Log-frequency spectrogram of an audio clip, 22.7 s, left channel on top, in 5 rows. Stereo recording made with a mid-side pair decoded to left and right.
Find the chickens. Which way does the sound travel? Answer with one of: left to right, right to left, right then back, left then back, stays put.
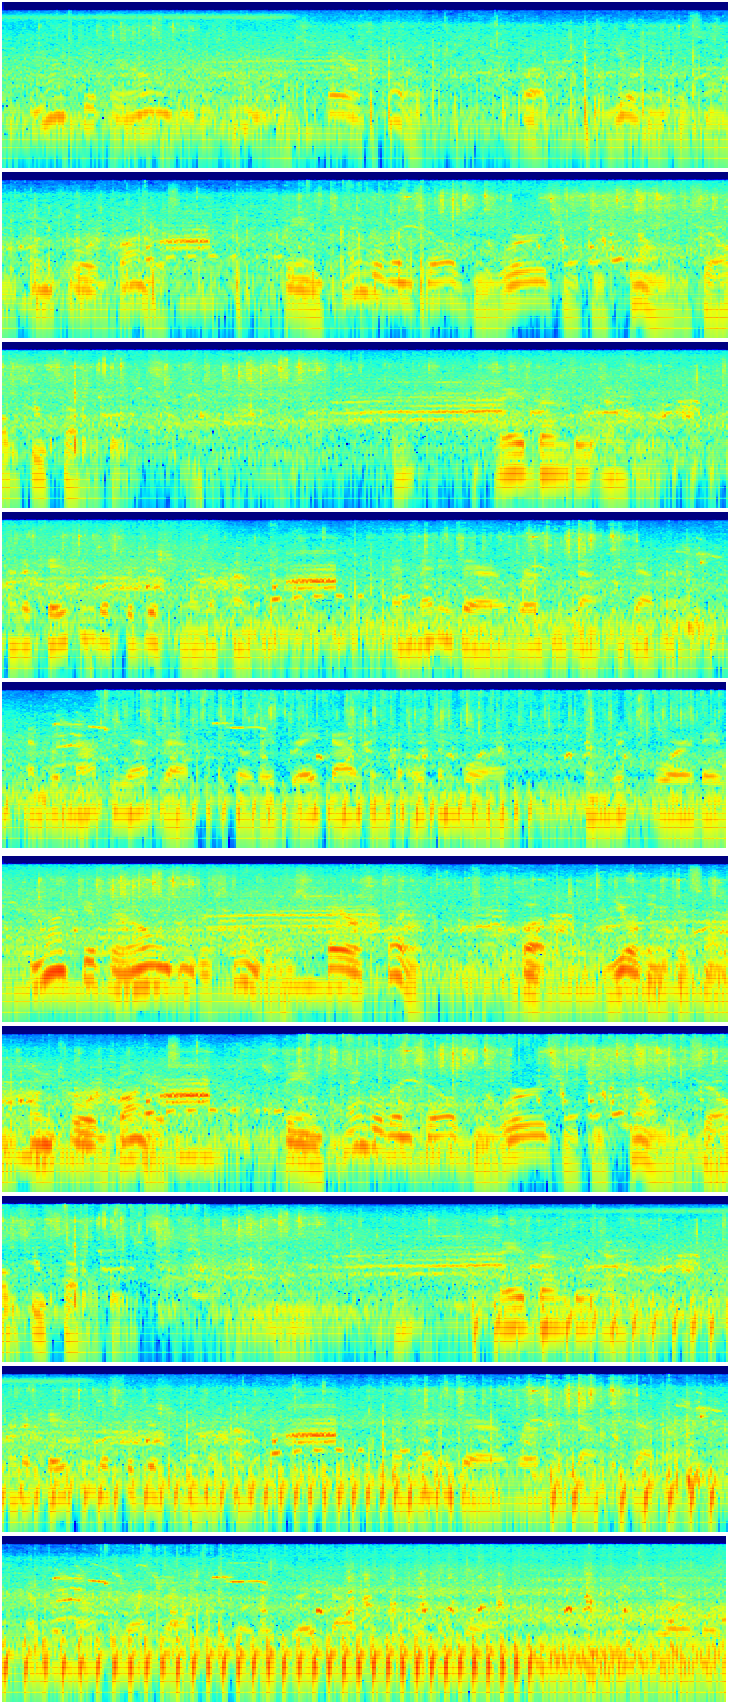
left then back.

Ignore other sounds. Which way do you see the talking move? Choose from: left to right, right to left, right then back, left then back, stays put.
right to left.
